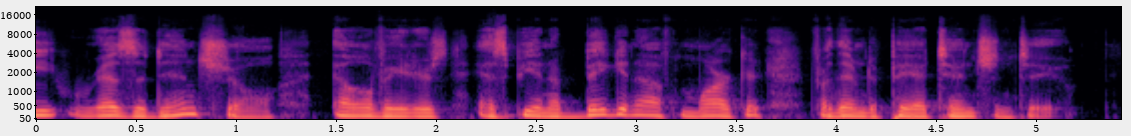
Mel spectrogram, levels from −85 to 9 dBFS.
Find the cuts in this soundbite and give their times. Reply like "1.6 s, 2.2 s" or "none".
none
